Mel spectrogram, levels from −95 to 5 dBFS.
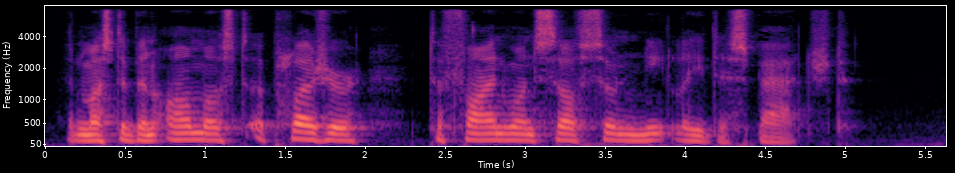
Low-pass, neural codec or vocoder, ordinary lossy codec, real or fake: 7.2 kHz; none; MP3, 48 kbps; real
